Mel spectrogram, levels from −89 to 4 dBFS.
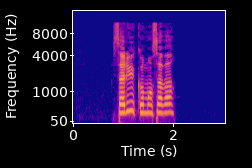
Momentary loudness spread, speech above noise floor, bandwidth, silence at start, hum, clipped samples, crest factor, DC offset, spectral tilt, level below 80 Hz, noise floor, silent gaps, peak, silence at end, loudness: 10 LU; 65 dB; 11.5 kHz; 0.8 s; none; under 0.1%; 22 dB; under 0.1%; -2.5 dB/octave; -58 dBFS; -83 dBFS; none; -2 dBFS; 1.05 s; -19 LUFS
